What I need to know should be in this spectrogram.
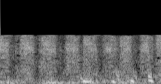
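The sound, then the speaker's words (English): A loofah scrubs briskly over skin to exfoliate, in a quick, steady back-and-forth rhythm, each coarse, raspy stroke following the last with no voices. “Exfoliating. Why would you love to be that loofah, huh?”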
